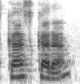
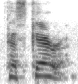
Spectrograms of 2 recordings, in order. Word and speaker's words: cascara: that that coffee skin the sun dried coffee skin as cascara but in the states they pronounced it tascara and so why bother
